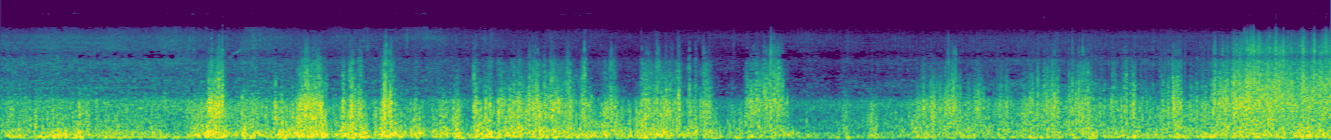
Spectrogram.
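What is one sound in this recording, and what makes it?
Wind rushes and buffets against a microphone on a moving motorcycle.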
